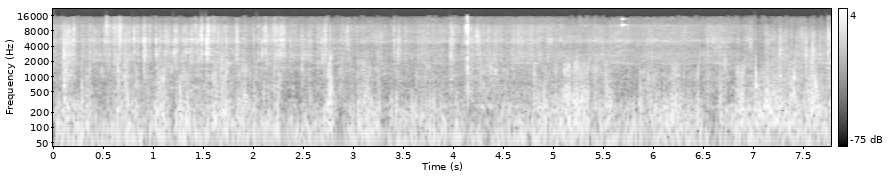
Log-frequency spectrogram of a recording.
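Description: Wind rumbling on the camera microphone as a mountain bike rolls fast along a rocky dirt trail, with tyres crunching over loose stones and the bike rattling in many short sharp clicks and knocks.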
